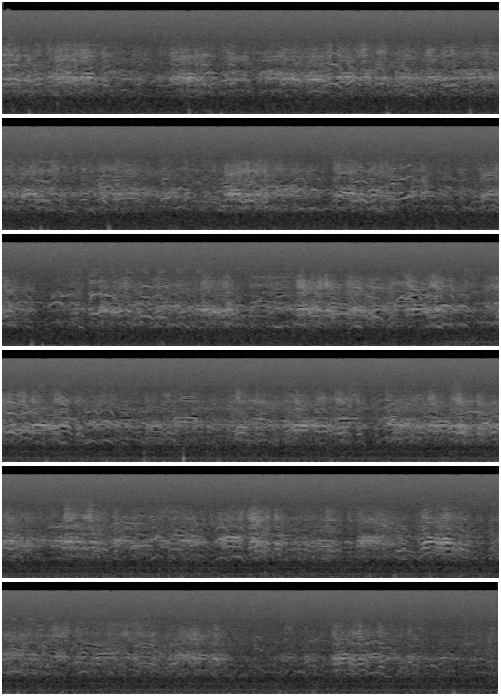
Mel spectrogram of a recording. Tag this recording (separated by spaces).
ambient birds countryside field-recording geese goose meadow nature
